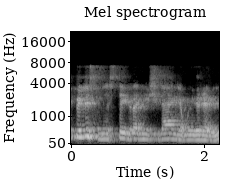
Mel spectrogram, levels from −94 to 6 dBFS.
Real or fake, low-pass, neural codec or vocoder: real; 7.2 kHz; none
